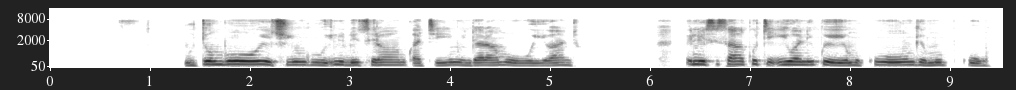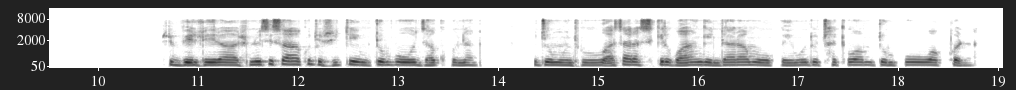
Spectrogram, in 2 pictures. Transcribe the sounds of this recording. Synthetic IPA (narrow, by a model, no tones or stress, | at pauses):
mito̞mbo̞je̞t͡ʃiŋɡuino̞ɗet͡se̞ɾamukatimwindaɾamowoje̞ʋaːntʰu̥ | ino̞isisakutiʔiwanikwe̞mukuwoŋɡe̞mupukuo | ʐ̥ib͡vʱe̞ɮe̞ɾaʐinosisakutiʐite̞muto̞mbod͡zakʰona | kutimuntʰuasaɾasi̥kirwaŋɡe̞ndaɾamokeimondot͡ʂakiwamuto̞mbowak̚oːna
